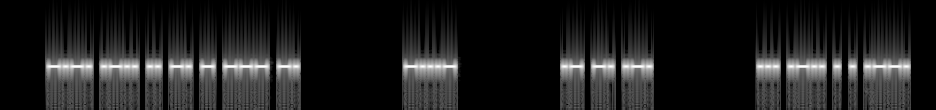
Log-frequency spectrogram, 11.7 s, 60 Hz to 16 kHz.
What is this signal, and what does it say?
Morse code, heard as a keyed tone, about 25 wpm, 550 Hz. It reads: CLINTON <BT> ANR SLEEP
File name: Ultimate Word List / 25WPM Ultimate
